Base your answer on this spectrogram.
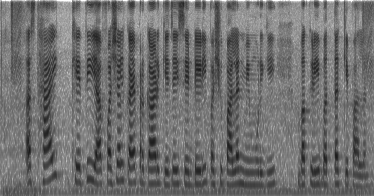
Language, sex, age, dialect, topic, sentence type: Magahi, male, 18-24, Western, agriculture, statement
